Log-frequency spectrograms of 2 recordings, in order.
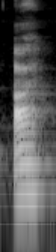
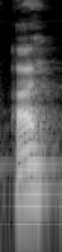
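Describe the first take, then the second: First: The vowel is kept short. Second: The vowel is kept short.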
